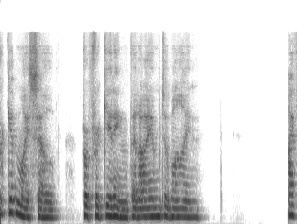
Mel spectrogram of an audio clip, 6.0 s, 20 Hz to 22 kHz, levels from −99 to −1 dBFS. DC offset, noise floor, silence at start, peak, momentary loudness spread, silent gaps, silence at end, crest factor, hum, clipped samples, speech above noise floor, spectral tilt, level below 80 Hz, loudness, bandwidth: under 0.1%; -85 dBFS; 0 s; -12 dBFS; 10 LU; 5.24-5.74 s; 0 s; 14 dB; none; under 0.1%; 59 dB; -7 dB/octave; -72 dBFS; -27 LUFS; 12.5 kHz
